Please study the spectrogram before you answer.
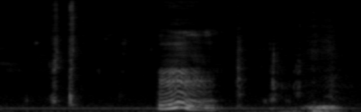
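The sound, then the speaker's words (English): Someone drinking water: a couple of small wet clicks, then a louder throaty gulping swallow, followed by a soft low thump, all over a faint steady hum. “Need to wet the whistle real quick.”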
